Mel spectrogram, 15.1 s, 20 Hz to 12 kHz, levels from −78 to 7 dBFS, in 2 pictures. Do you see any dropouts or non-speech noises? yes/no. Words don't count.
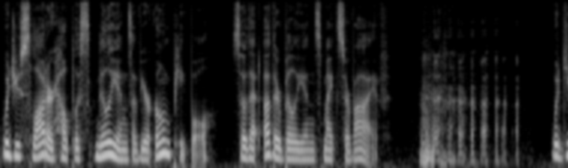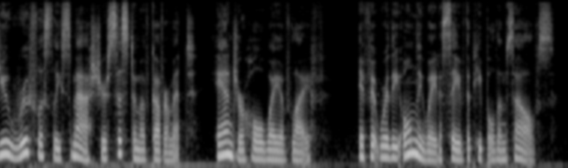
yes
